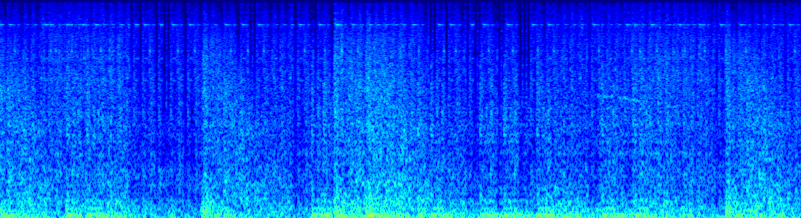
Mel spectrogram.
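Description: Continuous rumbling barrage of artillery fire in the strategy game Supreme Ruler Ultimate, a dense steady roar of overlapping booms that holds loud and unbroken throughout.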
